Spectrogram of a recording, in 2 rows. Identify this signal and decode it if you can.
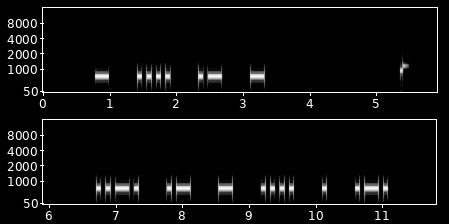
Morse code, heard as a keyed tone, about 17 wpm, spaced as for 12 wpm, 700 Hz. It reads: THAT FATHER
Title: 2x Character Spacing - Top 300 Words - 17wpm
